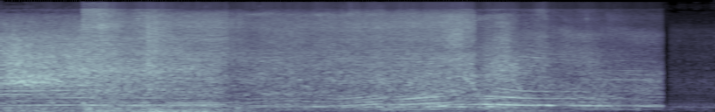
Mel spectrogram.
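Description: Race cars launch together at the start of a second run, engines revving hard and rising in pitch with some tire squeal, loud and close, then the roar drops away abruptly at the end.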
